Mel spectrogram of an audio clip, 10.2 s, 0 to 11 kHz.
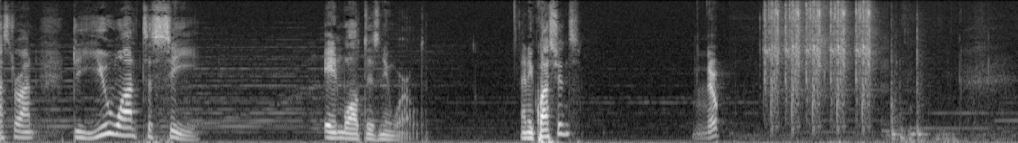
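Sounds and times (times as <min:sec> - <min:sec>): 
speech: 0:00.0 - 0:02.0, 0:03.2 - 0:04.3, 0:05.2 - 0:05.9, 0:06.9 - 0:07.3
faint noise: 0:00.0 - 0:10.1
camera shutter clicking in a rapid burst: 0:07.6 - 0:08.9.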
